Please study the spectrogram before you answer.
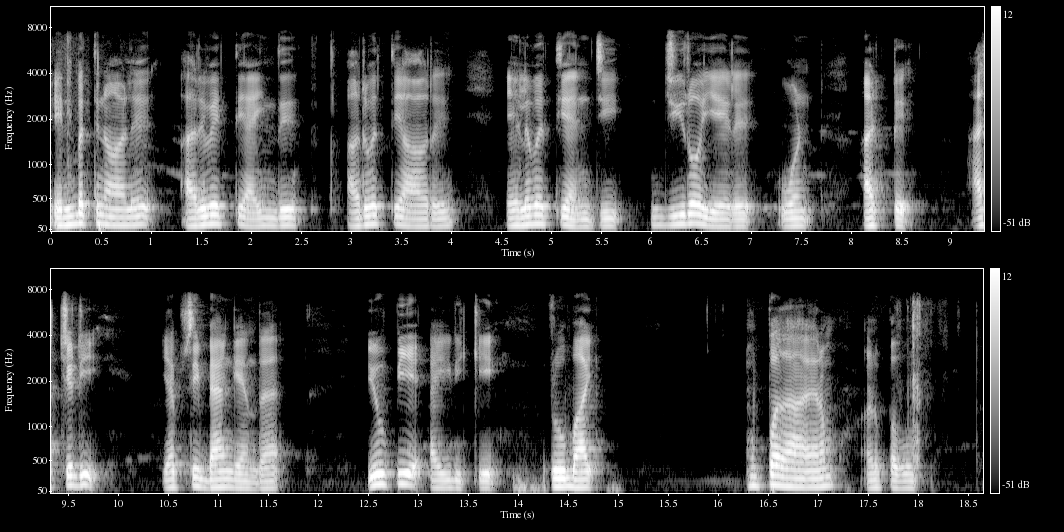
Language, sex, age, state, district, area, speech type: Tamil, male, 30-45, Tamil Nadu, Tiruchirappalli, rural, read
